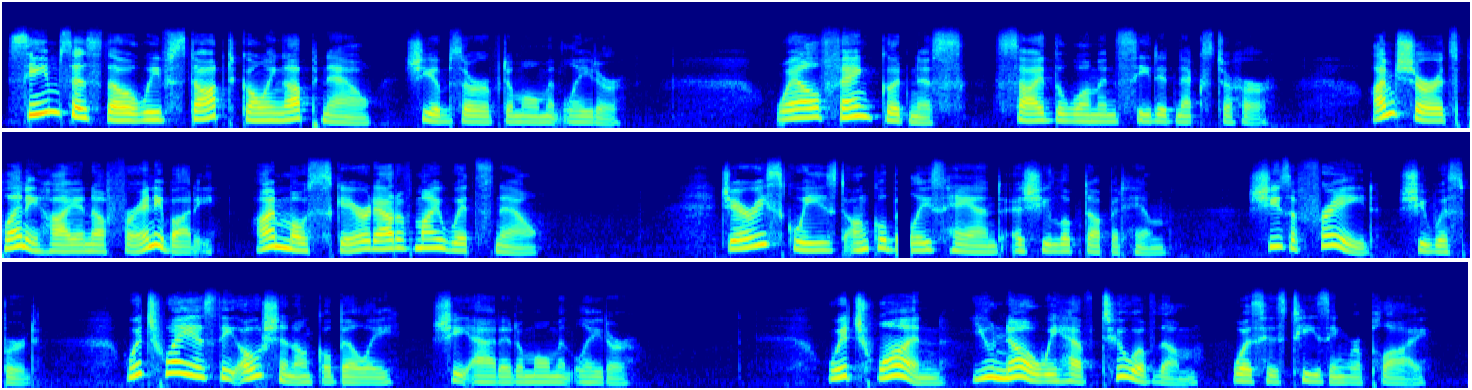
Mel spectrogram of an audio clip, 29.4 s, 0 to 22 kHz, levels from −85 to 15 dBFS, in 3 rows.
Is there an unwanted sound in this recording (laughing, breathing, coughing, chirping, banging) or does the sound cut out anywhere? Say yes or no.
yes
